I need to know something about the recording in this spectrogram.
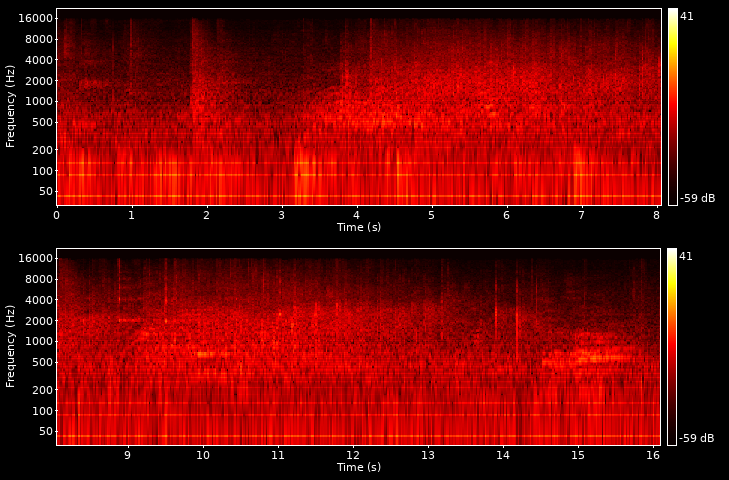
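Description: Arena audience applauding. The clapping swells sharply about three seconds in, holds for several seconds, and then dies away, with some crowd voices near the end.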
